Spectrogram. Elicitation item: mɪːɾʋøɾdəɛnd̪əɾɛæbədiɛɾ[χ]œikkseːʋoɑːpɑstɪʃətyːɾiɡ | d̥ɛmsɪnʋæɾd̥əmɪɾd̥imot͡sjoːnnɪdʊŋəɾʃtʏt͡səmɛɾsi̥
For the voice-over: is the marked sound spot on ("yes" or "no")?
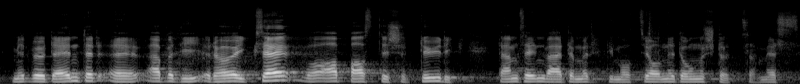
no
